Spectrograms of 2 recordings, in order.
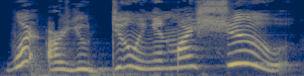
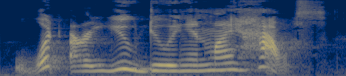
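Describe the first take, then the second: First: Screaming at the toad. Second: Little toad screaming back. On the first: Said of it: "Asiya screams at what seems". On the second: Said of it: "the little toad screams back". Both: A narrator's reading.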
